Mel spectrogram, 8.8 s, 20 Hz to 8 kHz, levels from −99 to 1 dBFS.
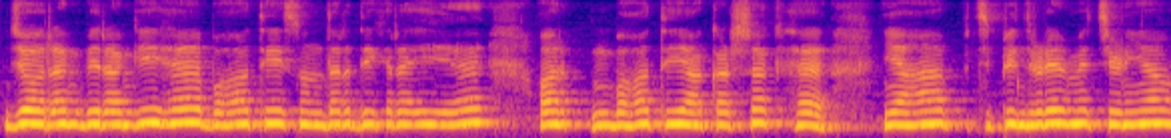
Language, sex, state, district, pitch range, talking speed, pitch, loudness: Hindi, female, Bihar, Vaishali, 230-245 Hz, 130 wpm, 235 Hz, -15 LUFS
